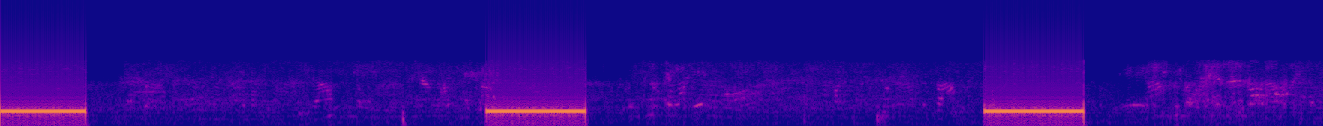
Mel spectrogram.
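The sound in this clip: Ringback tone of an outgoing telephone call: three steady, mid-pitched tones, each about one second long and spaced roughly four seconds apart, with faint background sounds in the quiet gaps.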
